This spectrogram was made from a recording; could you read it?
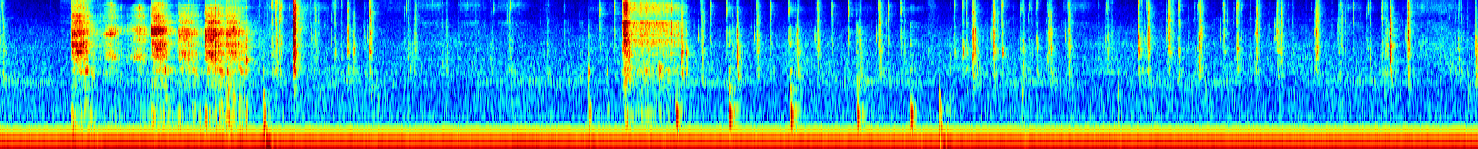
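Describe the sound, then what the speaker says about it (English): Close, quiet keyboard typing comes in quick bursts of clicks with a rubbing shuffle early on, then sparse scattered key taps over a low steady hum. "Sound of keyboard is pleasant."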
